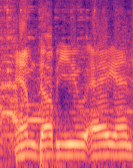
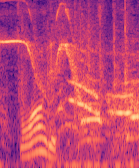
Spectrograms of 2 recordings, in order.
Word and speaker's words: Mwangi: It's Mwangi, and it's pronounced just the way it's spelled, Mwangi.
